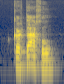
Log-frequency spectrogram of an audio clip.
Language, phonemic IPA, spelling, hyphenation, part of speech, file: Dutch, /ˌkɑrˈtaː.ɣoː/, Carthago, Car‧tha‧go, proper noun, Nl-Carthago.ogg
- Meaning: Carthage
